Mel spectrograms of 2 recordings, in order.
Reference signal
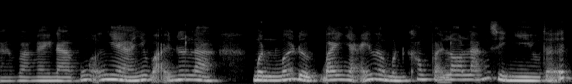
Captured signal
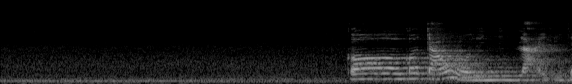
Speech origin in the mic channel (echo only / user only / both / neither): user only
